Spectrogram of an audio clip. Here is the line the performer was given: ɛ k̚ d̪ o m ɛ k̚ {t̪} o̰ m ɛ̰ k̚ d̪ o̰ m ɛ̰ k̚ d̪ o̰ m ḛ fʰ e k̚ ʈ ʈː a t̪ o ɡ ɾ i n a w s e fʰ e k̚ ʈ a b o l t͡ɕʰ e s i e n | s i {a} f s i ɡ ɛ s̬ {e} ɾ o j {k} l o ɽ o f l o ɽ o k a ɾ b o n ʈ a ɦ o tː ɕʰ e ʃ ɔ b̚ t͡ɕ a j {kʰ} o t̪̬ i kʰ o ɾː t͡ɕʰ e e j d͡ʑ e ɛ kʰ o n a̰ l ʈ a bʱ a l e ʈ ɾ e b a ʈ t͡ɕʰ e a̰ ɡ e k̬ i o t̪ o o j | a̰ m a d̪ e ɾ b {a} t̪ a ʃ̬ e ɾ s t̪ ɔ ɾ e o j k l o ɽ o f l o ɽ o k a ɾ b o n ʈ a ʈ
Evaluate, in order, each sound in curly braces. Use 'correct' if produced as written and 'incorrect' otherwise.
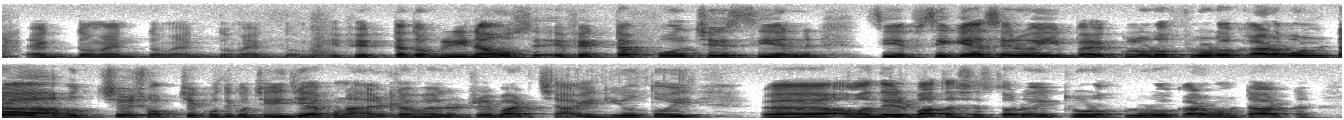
incorrect, incorrect, correct, correct, correct, correct

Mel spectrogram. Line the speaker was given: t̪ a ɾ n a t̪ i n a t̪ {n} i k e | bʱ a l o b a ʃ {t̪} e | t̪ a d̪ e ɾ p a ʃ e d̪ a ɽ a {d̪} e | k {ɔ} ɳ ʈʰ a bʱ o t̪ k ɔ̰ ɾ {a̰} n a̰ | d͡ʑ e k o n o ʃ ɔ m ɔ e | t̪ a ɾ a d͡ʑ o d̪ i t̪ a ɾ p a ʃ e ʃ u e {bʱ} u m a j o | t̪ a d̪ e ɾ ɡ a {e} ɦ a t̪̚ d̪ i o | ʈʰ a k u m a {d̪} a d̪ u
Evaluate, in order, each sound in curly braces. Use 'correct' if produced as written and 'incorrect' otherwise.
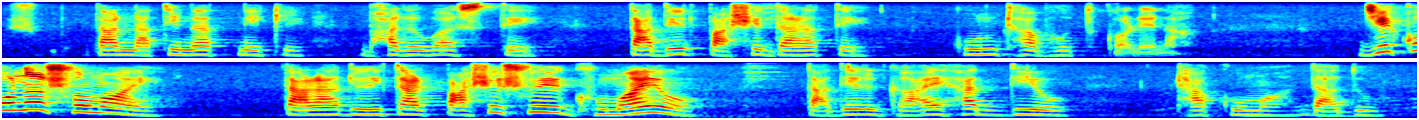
correct, correct, incorrect, incorrect, incorrect, incorrect, correct, correct

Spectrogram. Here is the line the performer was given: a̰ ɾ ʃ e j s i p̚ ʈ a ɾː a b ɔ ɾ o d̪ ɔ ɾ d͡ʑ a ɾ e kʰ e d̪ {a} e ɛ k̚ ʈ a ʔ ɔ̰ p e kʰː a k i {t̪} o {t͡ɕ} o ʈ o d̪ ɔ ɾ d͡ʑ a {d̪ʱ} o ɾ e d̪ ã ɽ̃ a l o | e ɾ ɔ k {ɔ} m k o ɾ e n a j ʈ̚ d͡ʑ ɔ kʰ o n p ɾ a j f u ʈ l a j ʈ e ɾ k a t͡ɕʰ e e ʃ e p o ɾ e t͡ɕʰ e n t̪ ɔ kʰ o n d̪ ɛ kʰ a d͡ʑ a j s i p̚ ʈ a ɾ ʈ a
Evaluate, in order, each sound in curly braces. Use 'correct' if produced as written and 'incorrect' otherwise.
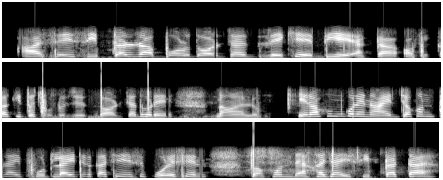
incorrect, correct, incorrect, correct, incorrect

